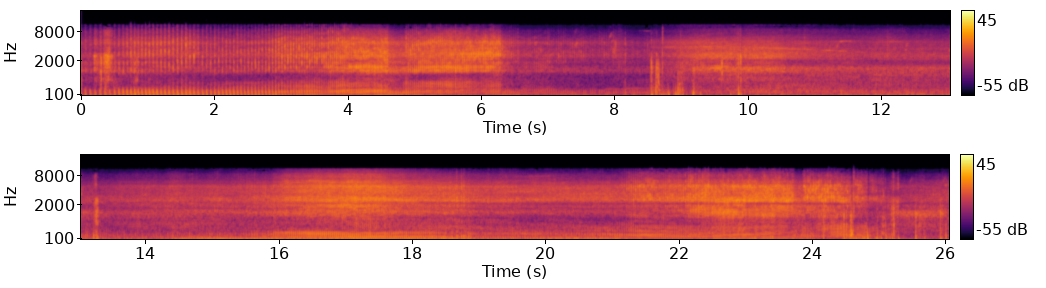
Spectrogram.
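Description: A single-cylinder dual-sport motorcycle accelerates hard past, then away.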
